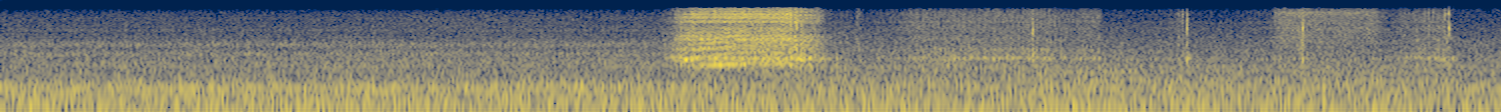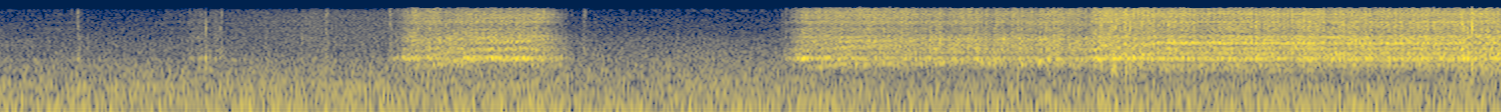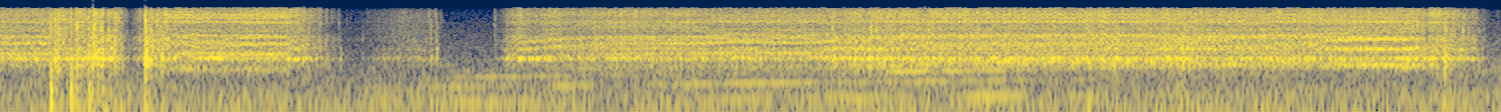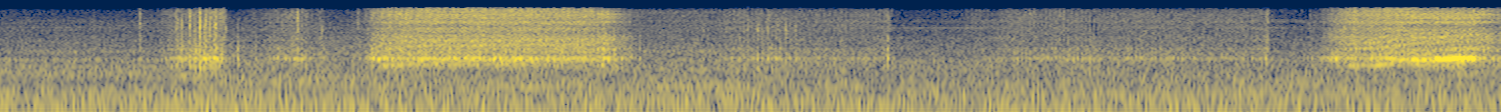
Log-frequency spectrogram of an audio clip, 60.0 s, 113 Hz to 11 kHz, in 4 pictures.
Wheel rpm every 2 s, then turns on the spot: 0, 0, 0, 60, 10, 10, 0, 0, 0, 50, 20, 60, 120, 160, 160, 130, 80, 70, 160, 180, 200, 190, 40, 20, 80, 60, 10, 20, 20, 80.
8-12 30-32 44-48 52-58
